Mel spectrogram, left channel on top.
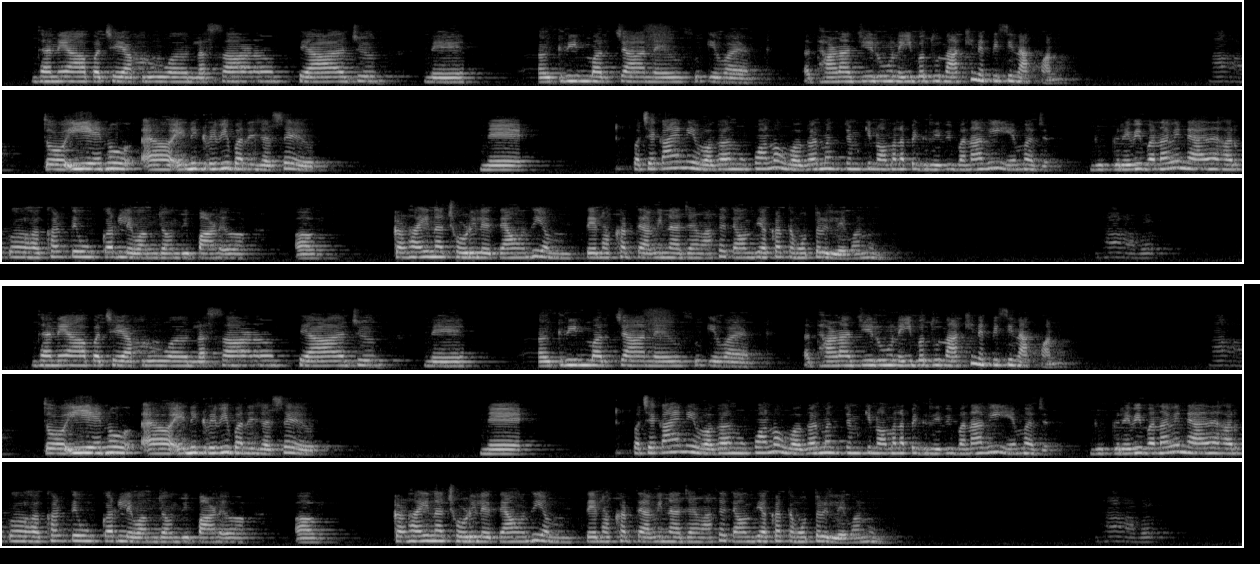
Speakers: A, on the right; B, on the left.
A: ધનિયા પછી
B: હા
A: આપડું
B: હા
A: લસણ પ્યાજ ને ગ્રીન મરચા ને શું કેવાય ધાણા જીરું ને એ બધું નાખીને પીસી નાખવાનું
B: હા હા
A: તો ઈ એનું અ એની ગ્રેવી બની જશે. ને પછી કાંઈ ની વઘાર મૂકવાનો વઘારમાં જેમ કે નોર્મલ આપે ગ્રેવી બનાવી એમજ ગ્રેવી બનાવીને હર હખર તેવું કરી લેવાનું જ્યાં હુદી પાણ અ કઢાઈ ના છોડી લે ત્યાં સુધી એમ તેના ખતાવીના તેમાં શે કામ વખત હોતી લેવાનું
B: હા હા બરો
